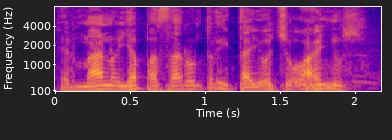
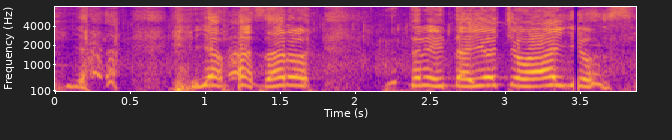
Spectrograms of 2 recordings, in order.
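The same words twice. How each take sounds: First: Said in the usual way. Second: Higher, louder, slower, each word hammered; preacher's loud slow repeat; emphatic repeat. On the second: Real, not acted. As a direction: drive the years home to the crowd.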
